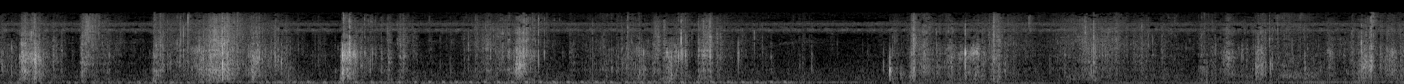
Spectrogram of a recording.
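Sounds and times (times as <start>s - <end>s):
crunching in dry leaves: 0.0s - 14.0s
insects droning: 0.0s - 14.0s.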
